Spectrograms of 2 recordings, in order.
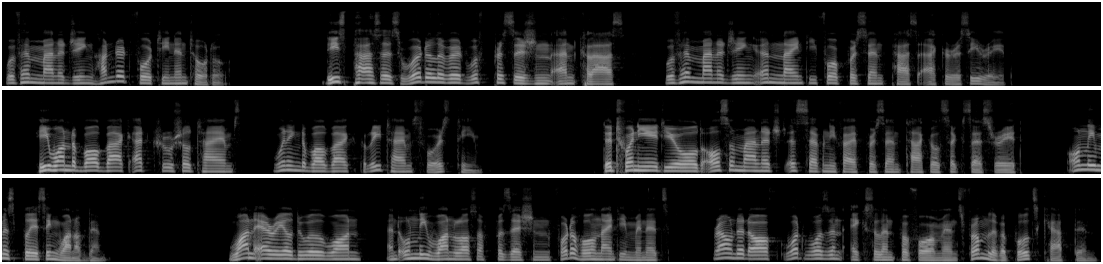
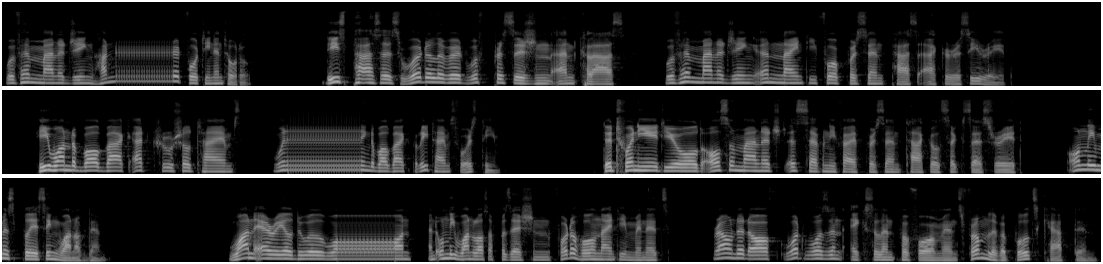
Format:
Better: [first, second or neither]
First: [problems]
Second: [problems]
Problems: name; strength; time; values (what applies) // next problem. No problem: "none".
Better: first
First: none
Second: audio freezing; at 1 s for 0.5 s, at 14 s for 0.5 s and at 25 s for 0.5 s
